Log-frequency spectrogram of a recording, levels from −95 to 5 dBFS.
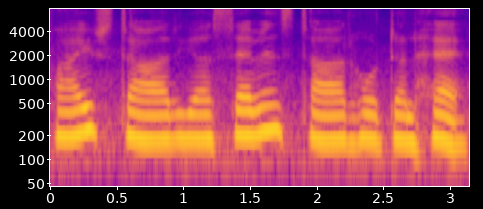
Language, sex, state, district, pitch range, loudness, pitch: Hindi, female, Chandigarh, Chandigarh, 180-205 Hz, -13 LUFS, 185 Hz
